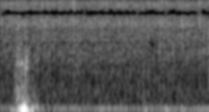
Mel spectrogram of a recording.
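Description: Tin can being opened with a hand-turned side-cutting can opener, with one short low clunk about a quarter second in. Under it runs a steady sizzle of vegetables frying in a pan.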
